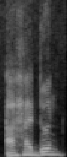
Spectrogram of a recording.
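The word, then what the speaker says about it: أحد: Ahad bacanya ada e-nya. Kayak bola yang mantul jatuh tidak langsung diam, mengeper, mengembal.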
